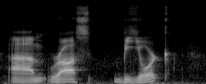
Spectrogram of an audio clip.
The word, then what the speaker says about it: Bjork: He was at the Texas Tribune, or a panel hosted by the Texas Tribune, along with Ross Bjork, I believe, like the Swedish pop singer. – Singer? – Is how you pronounce that? Yeah, I believe so.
